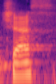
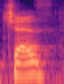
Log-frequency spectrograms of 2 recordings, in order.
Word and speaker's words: Chez: Just discovered it's Chez with a Z. Evidently it's an inside joke that everyone calls him Chess, but his name's Chez.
